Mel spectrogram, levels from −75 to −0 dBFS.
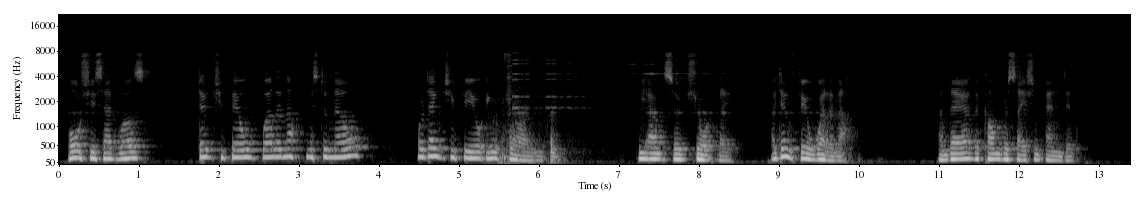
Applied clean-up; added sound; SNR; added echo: neural separator model SepFormer DNS4.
